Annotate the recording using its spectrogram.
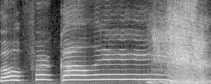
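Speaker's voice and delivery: screaming at top of lungs, high and slow. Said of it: "I just scream at the top of my lungs".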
